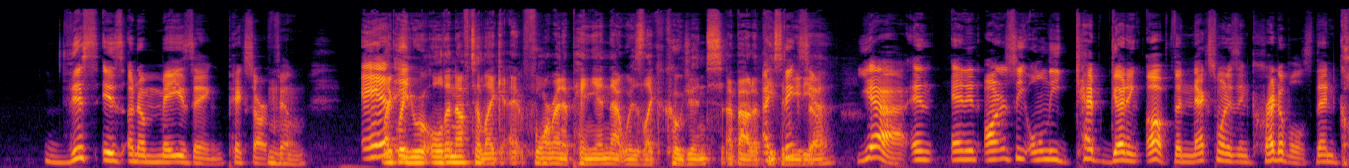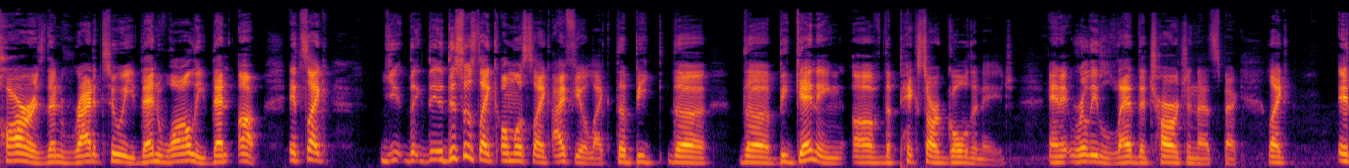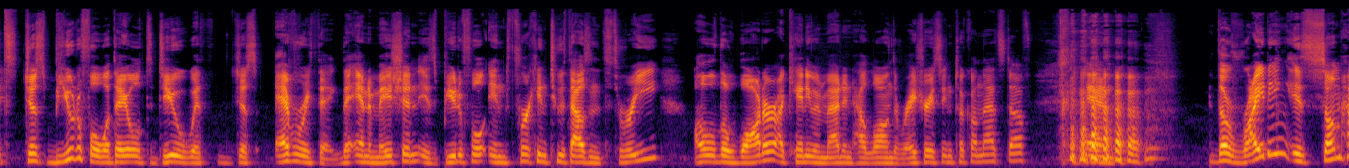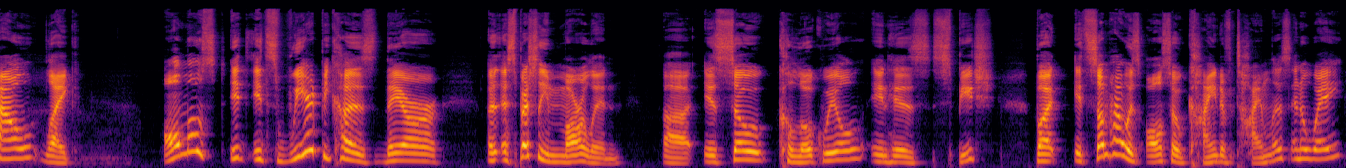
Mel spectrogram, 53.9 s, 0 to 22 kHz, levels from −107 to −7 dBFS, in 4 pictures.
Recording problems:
none

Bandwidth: 17.5 kHz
